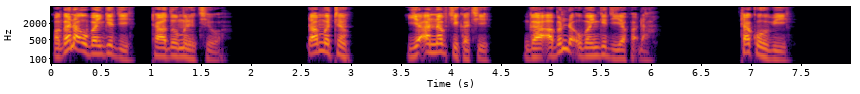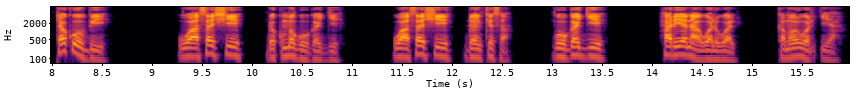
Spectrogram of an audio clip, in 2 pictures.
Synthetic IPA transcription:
mɐ˨ɡɐ˦na˨ʔʊ˨bɐ˦ŋɡʲɪ˦d͡ʒiː˨ta˦zoː˦mʊ˦neː˨t͡ʃeː˦˨wa̰ː˨ | ɗɐ˦mːʊ˨tʊ˦˨m | jaː˦ʔa˦nːɐ˦b̚t͡ʃiː˨ka˨t͡ʃeː˦ | ɡaː˨ʔa˨bɪ˦nda˨ʔʊ˨bɐ˦ŋɡʲɪ˦d͡ʒiː˨ja˦ɸɐ˦ɗa˨ | ta˦kʷoː˨be˦ | ta˦kʷoː˨be˦ | waː˨sa˦ʃe˦ | da˨kʷʊ˦ma˦ɡʷoː˨ɡɐ˦ɡʲeː˦ | waː˨sa˦ʃeː˦dɔ˦ŋkʲɪ˦sa̰˨ | ɡʷoː˨ɡɐ˦ɡʲeː˦ | ha˦rjɐ˦naː˨wɐ˦lwɐ˦l | kɐ˨mɐ˦rwɐ˨lkʲʼɪ˦jaː˨

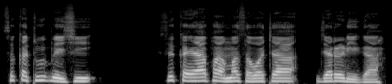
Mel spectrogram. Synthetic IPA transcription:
sʊ˦ka˨tuː˦ɓeː˨ʃi˦ʔ | sʊ˦ka˨jaː˦ɸaː˨mɐ˦sa˨wɐ˦ta˦ | d͡ʒɐ˦rɽiː˨ɡaː˦

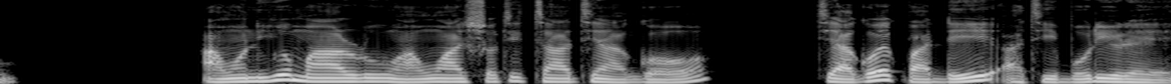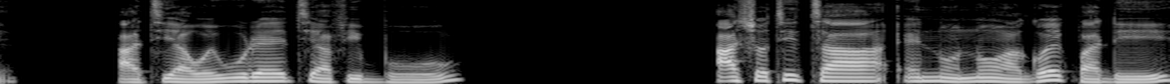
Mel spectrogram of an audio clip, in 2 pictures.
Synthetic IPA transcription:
a˨w̃ɔ̃˧nĩ˧joː˦˨mãː˦˧ɾu˧a˨w̃ɔ̃˧a˧ʃɔ˧ti˦ta˧ti˧a˨ɡɔ˨˦ | ti˧˦a˨ɡɔ˨˦ɛ˦˨k͡pa˨de˨˦a̰˨ti˧i˨bo˨˦ɾi˦˨ɾɛ˨ | a˨tʰi˧a˨wɔ˨i˧˦wo˦ɾɛ˦ti˦a˧fi˧bo˨˦ | a˧ʃɔ˧ti˦ta˧ɛ̰˧nũ˦˨ɔ˨nãː˦a˨ɡɔ˨˦ɛ˦˨k͡pa˨de˨˦

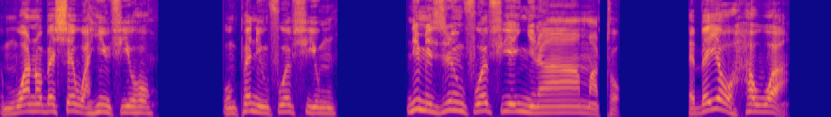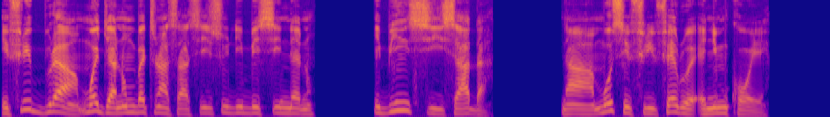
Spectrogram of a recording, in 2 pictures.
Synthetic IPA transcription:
m̩˨bʊ̃˦a˦nʊ̃˦bɛ˦ɕɛ˦wã˨ɦɪ̃˦m˨fi˦e˦hɔ˦ | ʊ̃˨m̩˨pʰæ˦nɪ̃˨m̩˨fu˦æ˦fi˨e˦mũ˦ | nɪ̃˦mɪ̃˨zɪ˦ɾɪ̃˦m̩˨fu˦a˦fi˨˦e˦ɲĩ˨nãː˦mã˨tʰɔ˨ | ɛ˨bɛ˦jɛ˦wɔ˨ha˦wɔ˦a̰˨ | e˨fi˦ɾi˦bɾa˦˨a˨mʊ̃˦æ˦d͡ʑa˨nʊ̃˦m˦bɛ˦tʰɪ˦ɾã˨saː˨sɪ˦sʊ˦dɪ˦be˦si˦nɛ̃˦nʊ̃˦ | e˨bi˦n̩˦siː˨saː˨˦da̰˨ | nã˨mo˦se˨fi˨ɾi˨fɛ˦ɾu˨æ˨ʔæ˨nĩ˦mkʰɔ˨jɛ̰˨

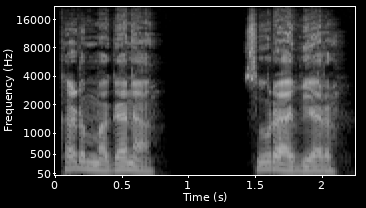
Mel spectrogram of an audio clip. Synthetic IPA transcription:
kɐ˦ɽɪ˨mːɐ˨ɡɐ˦naː˨ | suː˦ɽaː˨bɪ˨jɐ˦r

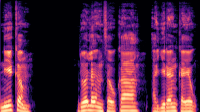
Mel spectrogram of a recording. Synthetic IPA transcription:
niː˦kɐ˨m | doː˦le˨i˨nsa˨wka˦ʔa˨ɡʲɪ˦dɐ˦ŋka˨ja˦˨w

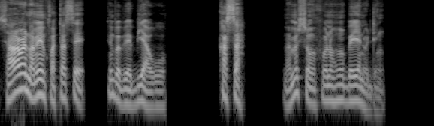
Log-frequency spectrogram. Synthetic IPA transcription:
saː˨ɾa˦a˦nã˨mɪ̃˦m̩˦fa˨tʰa˦sɛ˦ | mɪ̃˦ba˨bæ˨bi˦a˨wʊ˦ | kʰa˦sa˨ | nã˨mɪ̃˦sʊ̃˨m˨fʊ˦nʊ̃˦ɦʊ̃˦bɛ˦jɛ˦nʊ̃˨dɪ̰̃˨ŋ

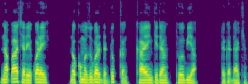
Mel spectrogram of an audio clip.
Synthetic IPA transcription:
na˦ɓaː˦t͡ʃe˨ɾeː˨kʷʼɐ˦ɽa˦j | na˦kʷʊ˦ma˦zʊ˦bɐ˦rda˨dʊ˦kːɐ˨ŋkʰaː˦jɐ˦ŋɡʲɪ˦dɐ˦ntoː˦bɪ˦jaː˨ | d̥ɐ˨ɡa˨ɗaː˦kʲɪ˨ŋ

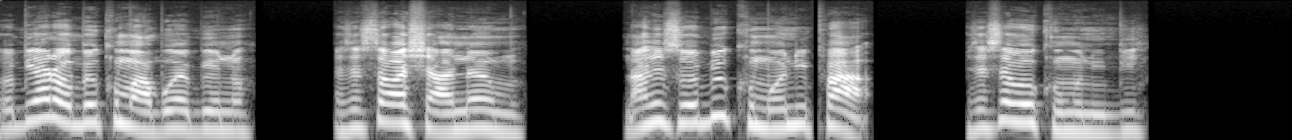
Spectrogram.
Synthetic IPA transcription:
o˨bi˦a˦ɾa˦˨o˨be˦kʰʊ̃˦ma˨bʊ˦æ˦bi˦nʊ̃˦ | ɛ˨s̬ɛ˨sɛ˦ɔ˦ɕa˨nã˦mũ˨ | nã˨sɪ˦s̬ɛ˨o˨bi˦kʰũ˨mo˨nĩ˦pʰa˦˨ | ɛ˨sɛ˨s̬ɛ˦wo˦kʰũ˨m˨nʊ̃˨bi˦

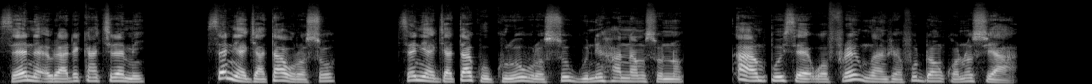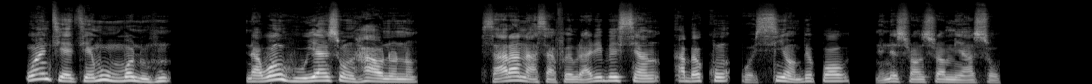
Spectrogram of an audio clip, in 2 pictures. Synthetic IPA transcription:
sɛː˨˦nã˨æ˨wu˨ɾa˨dɪ˦kʰã˦t͡ɕʰɪ˦ɾɛ˦mɪ̃˦ | sɛ˦nɪ̃˨ɛ˨d͡ʑa˨tʰa˦wʊ˨ɾʊ˨sʊ˦ | sɛ˦nɪ̃˨ɛ˨d͡ʑa˨ta˦kʰo˨kʰu˨ɾo˨˦wʊ˨ɾʊ˨sʊ˦ɡu˨nɪ̃˦ɦa˦nã˦msʊ˦nʊ̃˦ | a˦˨m̩˦po˦sɛ˨wɔ˨fɾɛ˦ŋũ˨ã˨ɲ˨ɕᶣɛ˨fʊ˦dɔ̃˦ŋ˦kʰɔ˨nʊ̃˦sʊ˨a̰˨ | wɔ̃˦n̩˦tʰɪ˨ɛ˨tʰɪ˨ɛ˨mũ˦m̩˨mɔ̃˦nũ˨ɦũ˦ | nã˨wɔ̃˦n˦ɦu˨jɛ˦n̩˦sʊ˦n̩˨ɦa˦˨wnʊ̃˦nʊ̃˦ | saː˨˦ɾa˦nã˨a˨sa˨fʊ˨æ˨wu˨ɾa˨dɪ˦be˦si˨ã˦na˨bɛ˦kʰʊ̃˦wɔ˨si˦ɔ̃˨bɪ˦pɔ˦ | nɪ̃˨nɪ̃˦sɾɔ̃˦n̩˦sʊ˦ɾɔ̃˦mɪ̃˨a˨sʊ˨

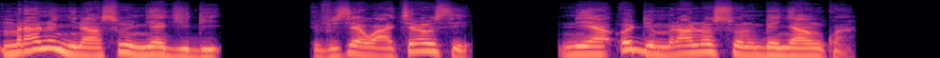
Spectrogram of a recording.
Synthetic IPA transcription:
m̩˨m˦ã˦nʊ̃˦ɲĩ˨nã˨sʊ˦ɲ̩˨ɲ˦æ˦d͡ʑi˨di˦ | e˨fi˨s̬ɛ˦wɔ˨a˨t͡ɕʰɪ˦ɾɛ˦o˦sḛ˨ | nɪ̃˨a˨ʔo˦di˨m̩˨m˨ɾã˦nʊ̃˦sʊ̃˦nʊ̃˦bɛ˦ɲã˦ŋ̩˦kʷʰã̰˨

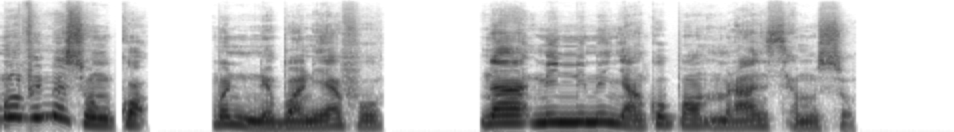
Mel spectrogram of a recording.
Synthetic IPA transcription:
mʊ̃˦m˦fi˦mĩ˦sʊ˨ŋ̩˨kʰʷɔ˦ | mʊ̃˦nɪ˨nɪ̃˨bɔ˨nɪ̃˨˦ɛ˦fʊ˦ | nã˦mĩ˦nː˦ĩ˦mĩ˦ɲã˨ŋkʰo˦pʰɔ̃˦nm̩˦˨ɾã˦n̩˦sɛ̃˨m˦sʊ̰˨

